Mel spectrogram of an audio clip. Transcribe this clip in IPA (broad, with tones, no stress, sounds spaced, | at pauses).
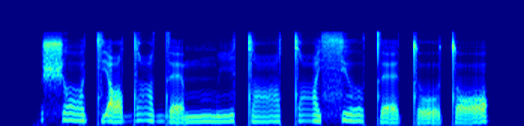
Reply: ʃ ɔ˥˨ tʲ ɛ̰˥˨ dˤ y˥˨ d̪ ɛ̰˩ mː i˩˥ t ɑ˩˥ tˤ i˧˥˧ sʲ o˥˨ t̪ ɛ̰˩ t o̰˩˥ t ɔ̰˩˥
